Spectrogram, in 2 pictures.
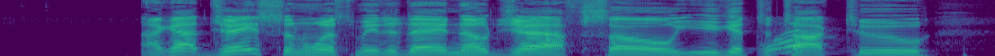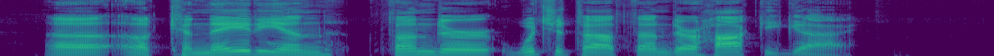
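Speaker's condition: No condition

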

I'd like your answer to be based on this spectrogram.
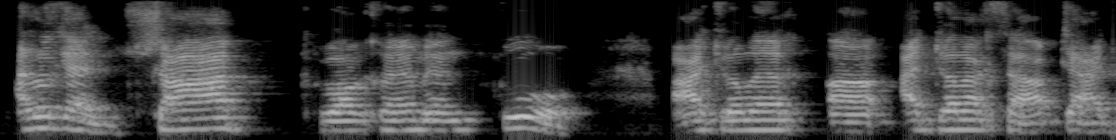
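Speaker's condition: Down syndrome; congenital, open heart surgery before 3 months for two heart holes and leaky valve

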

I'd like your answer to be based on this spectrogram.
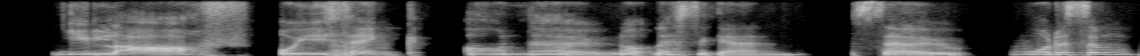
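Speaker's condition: No condition

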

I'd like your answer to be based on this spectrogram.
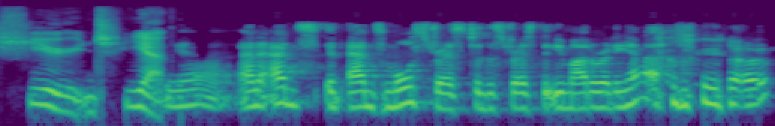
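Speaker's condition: No condition

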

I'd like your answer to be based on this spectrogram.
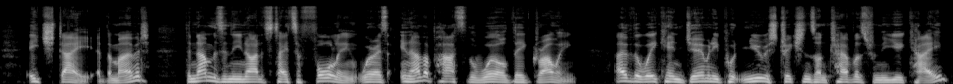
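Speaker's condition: No condition

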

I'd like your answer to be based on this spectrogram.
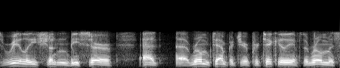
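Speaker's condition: No condition

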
